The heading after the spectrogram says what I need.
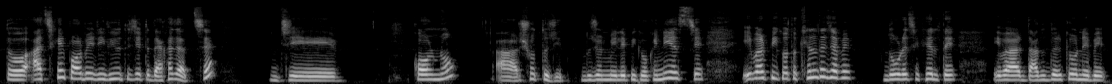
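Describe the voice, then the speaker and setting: A woman with a Bengali accent narrates a TV serial episode in a relaxed, chatty way. Her voice sits fairly high, and she slips into a livelier tone whenever she quotes the characters. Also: normal speed, pauses often. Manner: retells scenes, briefly acting out characters' lines in a livelier voice. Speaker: serial recap host. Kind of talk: casual episode recap narration.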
